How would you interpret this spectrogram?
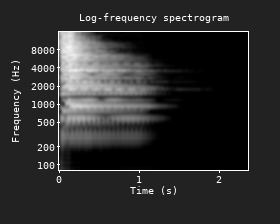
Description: D 7th Suspended 4th Sharp 5th, down, Guitar, DADGAD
